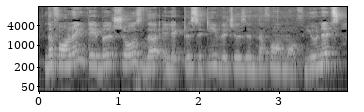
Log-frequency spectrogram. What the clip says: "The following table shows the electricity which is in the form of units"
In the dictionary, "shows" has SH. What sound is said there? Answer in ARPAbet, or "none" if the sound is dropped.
SH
